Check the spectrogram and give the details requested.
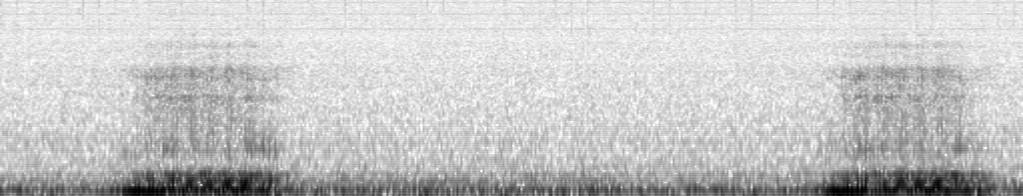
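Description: Two loud rattling snores on breathing in, about four seconds apart, over steady room hiss; ordinary snoring during sleep.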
